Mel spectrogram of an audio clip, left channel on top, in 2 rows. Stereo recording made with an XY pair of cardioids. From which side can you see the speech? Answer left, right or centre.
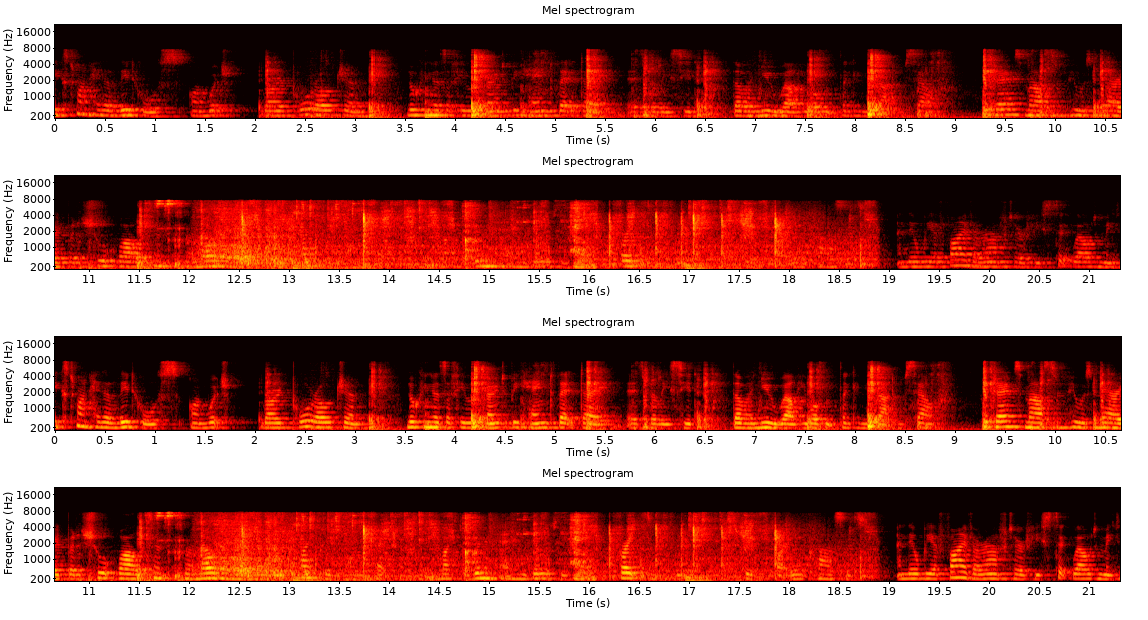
right.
